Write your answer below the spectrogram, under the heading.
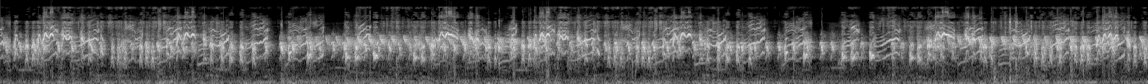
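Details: Yellow-vented bulbuls in a lure recording chatter nonstop in a noisy, bubbly tangle of harsh and liquid notes, as if several birds were squabbling at once.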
